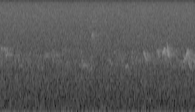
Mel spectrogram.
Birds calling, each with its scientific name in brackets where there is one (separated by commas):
American Robin (Turdus migratorius)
